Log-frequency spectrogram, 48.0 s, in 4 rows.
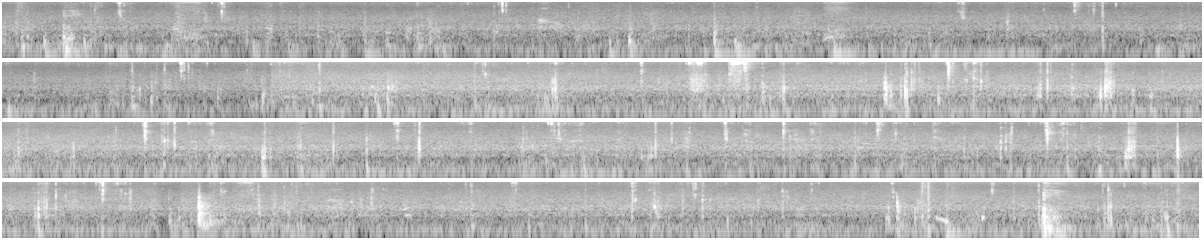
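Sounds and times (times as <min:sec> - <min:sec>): person chewing food: 0:00.6 - 0:02.7, 0:04.6 - 0:05.8, 0:09.5 - 0:09.8, 0:10.6 - 0:11.2, 0:13.8 - 0:14.0, 0:16.7 - 0:20.0, 0:20.8 - 0:23.4, 0:25.4 - 0:41.3, 0:42.2 - 0:44.2, 0:44.8 - 0:47.9
wet mouth clicks and smacks: 0:10.7 - 0:11.0, 0:18.4 - 0:19.6, 0:34.4 - 0:34.8.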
